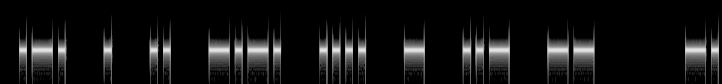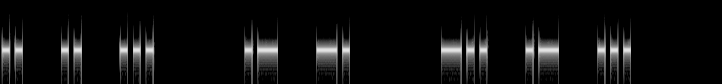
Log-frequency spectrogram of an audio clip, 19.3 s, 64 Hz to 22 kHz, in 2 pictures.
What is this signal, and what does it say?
Morse code, heard as a keyed tone, about 14 wpm, spaced as for 10 wpm, 680 Hz. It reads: REICHTUM BIS AN DAS
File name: Morsekurs / Witze / Witz 27 Februar 2024 50 F70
